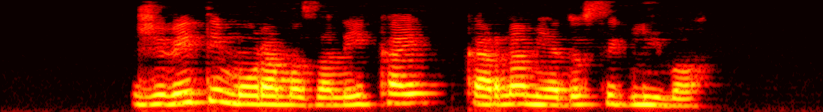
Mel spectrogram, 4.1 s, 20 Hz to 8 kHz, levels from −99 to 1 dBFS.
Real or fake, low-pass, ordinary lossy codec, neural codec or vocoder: real; none; none; none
